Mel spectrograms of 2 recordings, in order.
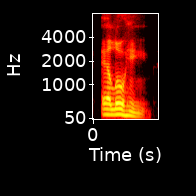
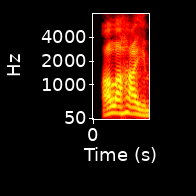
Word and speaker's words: Elohim: Elohim, right? gods in the ordinary sense specifically used of the supreme god, angels, judges. So alohaim is the ancient Elohim, elohim. That is the Israeli pronunciation of it.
